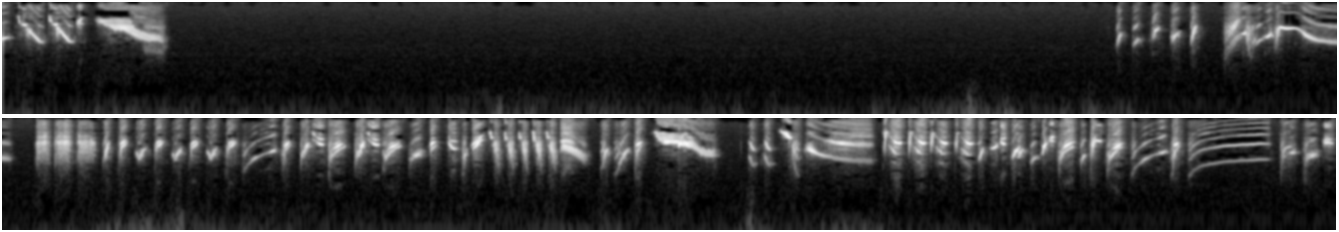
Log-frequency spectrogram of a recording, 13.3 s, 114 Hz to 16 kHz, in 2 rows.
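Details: Goldfinch singing, from a 2016 recording: a short high sweep, a long pause with low background rumble, then a dense run of tinkling twitters, trills and rising and falling whistled notes.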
